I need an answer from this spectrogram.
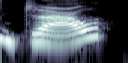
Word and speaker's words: drought: Oh, kalau ini bacanya drought. Drought. Jadi G dan T-nya tidak dibaca. G dan H tidak dibaca.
